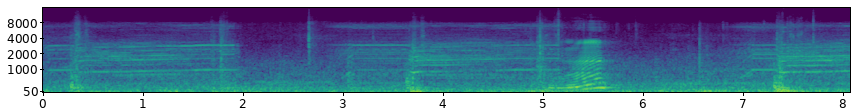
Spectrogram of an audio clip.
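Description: Electric stair-climbing dolly (ZW7170G) with a washing machine strapped on: its motor whines in runs, with several sharp knocks from the climbing mechanism as it works against the first step.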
